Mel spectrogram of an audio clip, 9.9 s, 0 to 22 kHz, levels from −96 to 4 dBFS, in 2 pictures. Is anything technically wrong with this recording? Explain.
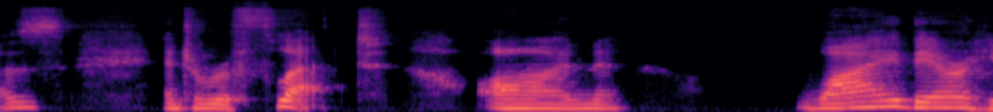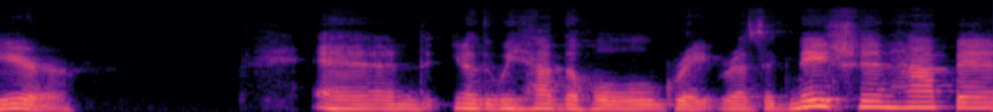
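No, nothing technically wrong can be heard in this speech recording.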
